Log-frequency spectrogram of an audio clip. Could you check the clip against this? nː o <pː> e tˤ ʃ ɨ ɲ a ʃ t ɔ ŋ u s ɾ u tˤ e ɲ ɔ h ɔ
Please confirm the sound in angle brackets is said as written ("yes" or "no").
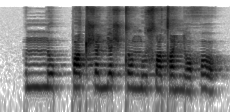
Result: yes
